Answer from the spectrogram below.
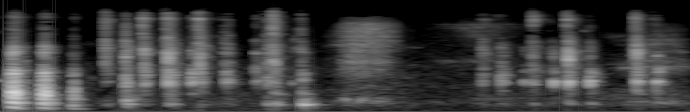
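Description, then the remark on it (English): Rapid clacking of a spring mechanical keyboard, a quick burst of keystrokes, a brief pause with a soft swish, then more clicks in an uneven rhythm, fairly loud, with no voices. “I have those uh, spring keyboards so I can play World of Warcraft.”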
